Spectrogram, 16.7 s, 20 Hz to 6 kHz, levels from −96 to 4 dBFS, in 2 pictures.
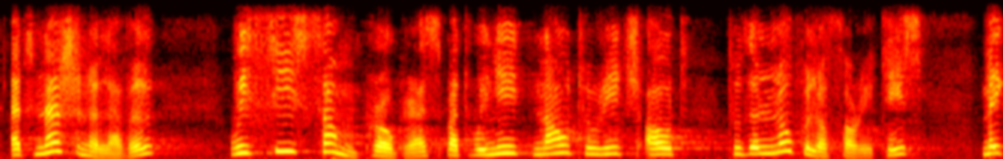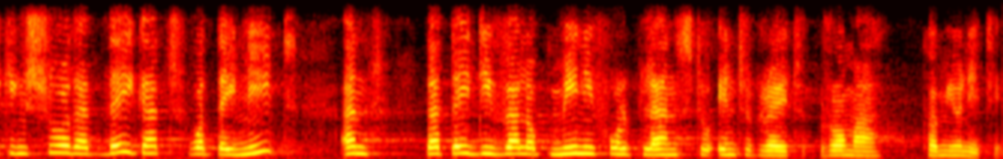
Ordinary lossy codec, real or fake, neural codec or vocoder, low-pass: Opus, 24 kbps; real; none; 5.4 kHz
